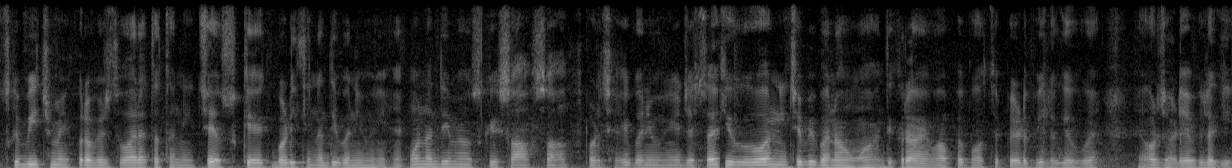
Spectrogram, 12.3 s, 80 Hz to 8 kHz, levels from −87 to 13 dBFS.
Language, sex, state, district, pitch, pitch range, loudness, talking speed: Hindi, male, Bihar, Saharsa, 120 Hz, 115-125 Hz, -28 LUFS, 245 wpm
